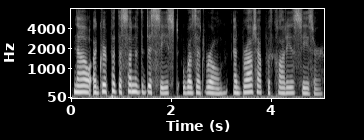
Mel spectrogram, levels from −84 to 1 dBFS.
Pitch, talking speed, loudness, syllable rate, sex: 195 Hz, 190 wpm, -18 LUFS, 4.6 syllables/s, female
